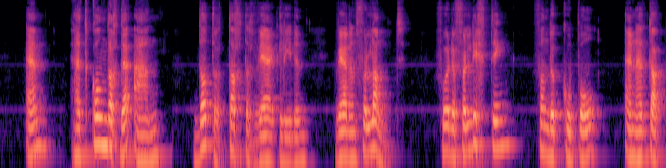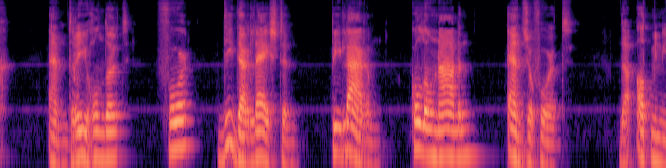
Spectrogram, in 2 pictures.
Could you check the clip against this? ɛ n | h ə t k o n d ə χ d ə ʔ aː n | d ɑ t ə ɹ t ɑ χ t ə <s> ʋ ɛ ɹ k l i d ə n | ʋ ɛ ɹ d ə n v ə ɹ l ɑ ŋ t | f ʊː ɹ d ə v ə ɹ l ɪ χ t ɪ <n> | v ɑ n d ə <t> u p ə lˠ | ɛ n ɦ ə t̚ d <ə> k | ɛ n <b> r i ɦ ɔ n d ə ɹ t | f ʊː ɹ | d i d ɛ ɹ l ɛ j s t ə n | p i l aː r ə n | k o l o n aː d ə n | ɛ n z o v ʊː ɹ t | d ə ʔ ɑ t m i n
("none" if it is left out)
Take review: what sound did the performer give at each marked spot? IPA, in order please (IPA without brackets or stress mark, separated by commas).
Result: χ, ŋ, k, ɑ, d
